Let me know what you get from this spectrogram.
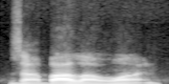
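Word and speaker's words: זבולון: falls into that category as well um zabalawan zabala one now we're gonna start building that word za ba la and then wa and then a na at the end zabala one foreign okay going over this again you know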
